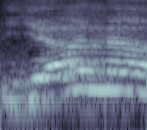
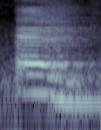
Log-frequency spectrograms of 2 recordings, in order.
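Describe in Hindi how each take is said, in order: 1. इसकी शुरुआत स्वर से पहले 'y' की आवाज़ से होती है। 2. यह सीधे सादे स्वर से शुरू होता है। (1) "एकदम गंवार" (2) "इट्स अ एन"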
